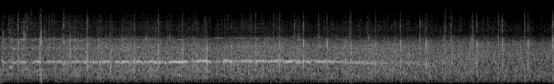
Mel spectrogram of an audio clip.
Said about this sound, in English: Go ahead, guys. Clap your hands like you are alive.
